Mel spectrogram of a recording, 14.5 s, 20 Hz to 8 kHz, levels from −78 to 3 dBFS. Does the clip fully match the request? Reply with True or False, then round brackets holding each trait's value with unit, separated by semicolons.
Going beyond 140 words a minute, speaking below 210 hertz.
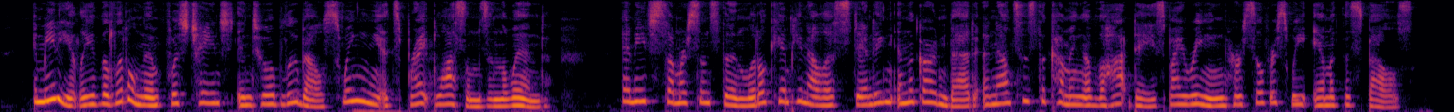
False (180 wpm; 230 Hz)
